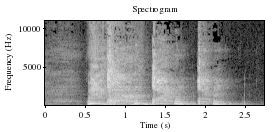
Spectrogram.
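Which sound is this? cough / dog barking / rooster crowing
cough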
